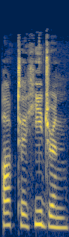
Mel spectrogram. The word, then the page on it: octahedron: American English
